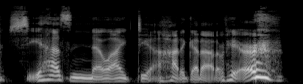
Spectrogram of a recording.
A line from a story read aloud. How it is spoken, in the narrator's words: Marina giggled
